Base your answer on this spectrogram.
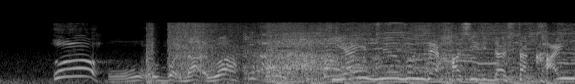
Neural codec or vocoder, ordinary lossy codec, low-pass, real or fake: none; none; 7.2 kHz; real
